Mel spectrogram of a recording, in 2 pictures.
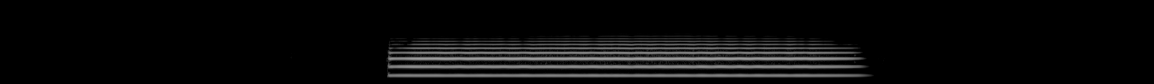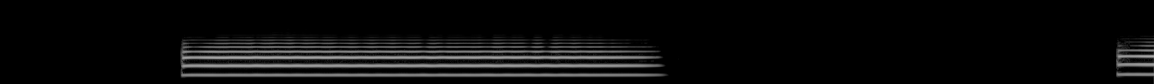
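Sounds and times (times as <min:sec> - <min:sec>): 
soft trumpet vibrato notes from C4 to B4: 0:03.9 - 0:08.7, 0:13.4 - 0:18.2, 0:22.7 - 0:23.0.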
